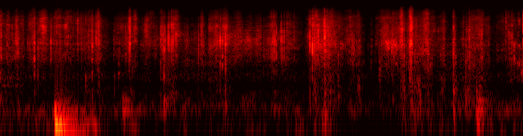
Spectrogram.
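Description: A sheet of origami paper is rolled up tightly while an X-Wing is being folded, giving repeated close crinkles and crumples in uneven bursts.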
